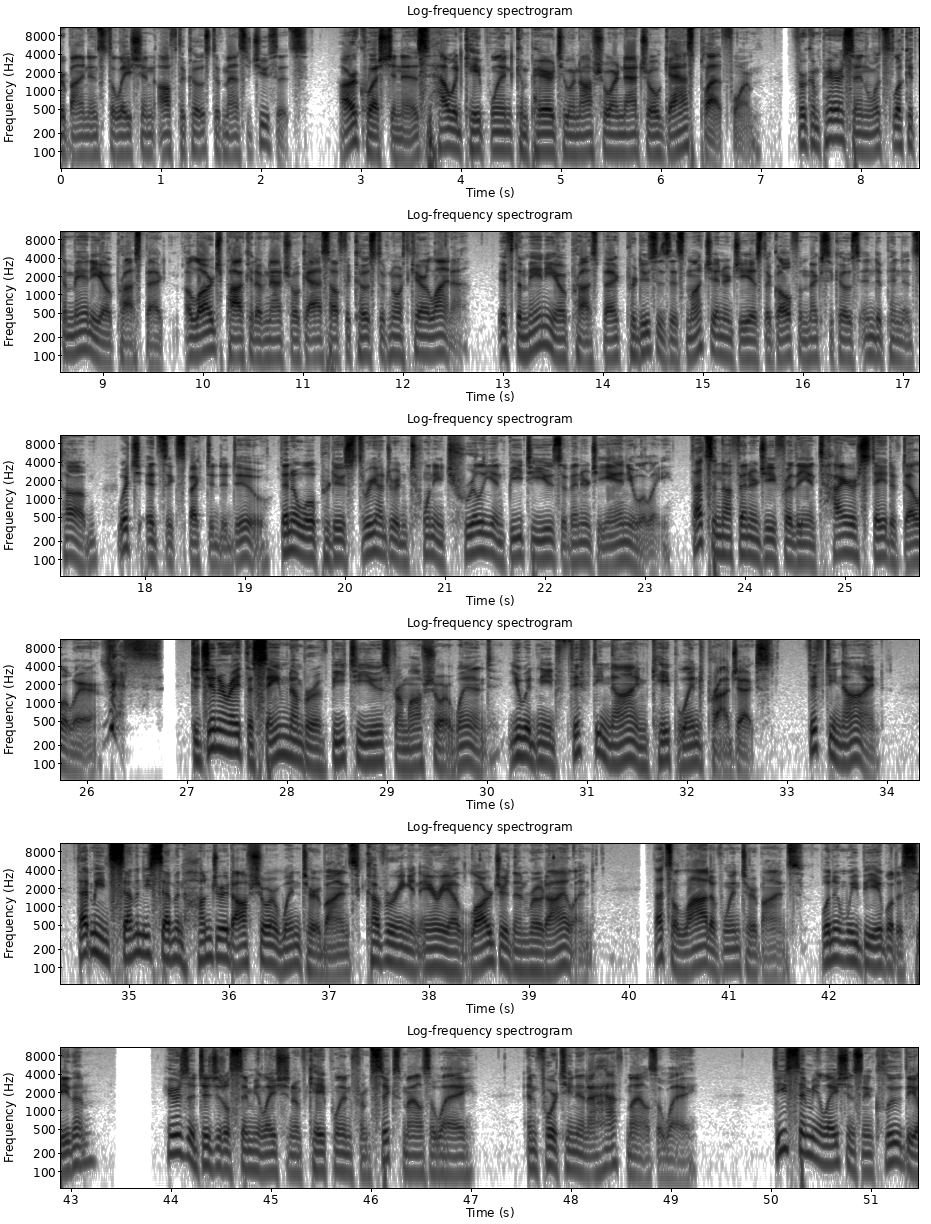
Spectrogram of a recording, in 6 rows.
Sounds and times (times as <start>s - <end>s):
Speech: 0.0s - 43.3s, 43.9s - 49.3s, 50.0s - 51.4s.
